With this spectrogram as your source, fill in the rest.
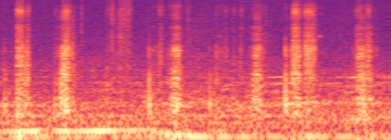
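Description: A graphite pencil sketches lines across a single white sheet of drawing paper resting on a wooden desk. Soft, bright scratching strokes come in quick repeated bursts over a steady low background hum.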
